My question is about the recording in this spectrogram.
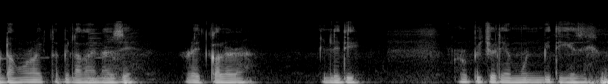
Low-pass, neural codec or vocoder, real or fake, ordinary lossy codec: none; none; real; none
